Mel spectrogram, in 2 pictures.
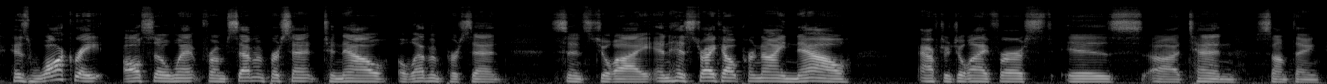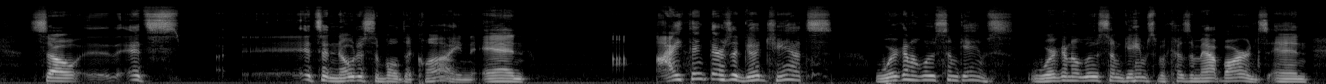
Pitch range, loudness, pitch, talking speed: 125-165 Hz, -29 LUFS, 140 Hz, 120 wpm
